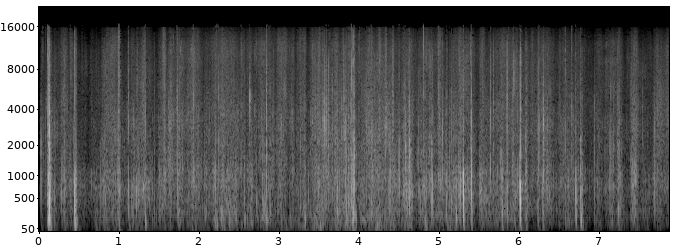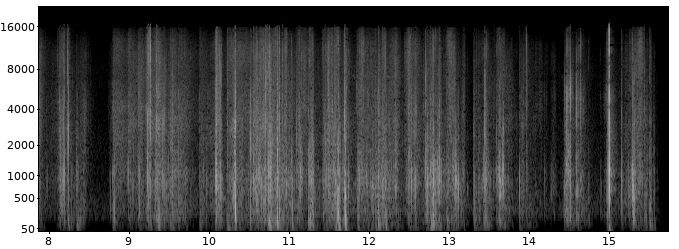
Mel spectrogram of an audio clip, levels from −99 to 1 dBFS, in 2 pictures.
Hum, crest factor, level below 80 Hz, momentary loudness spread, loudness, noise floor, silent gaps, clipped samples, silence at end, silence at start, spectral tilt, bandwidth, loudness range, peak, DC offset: none; 40 dB; -72 dBFS; 13 LU; -39 LUFS; -61 dBFS; none; under 0.1%; 0.2 s; 0 s; -2 dB/octave; 16.5 kHz; 7 LU; 0 dBFS; under 0.1%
